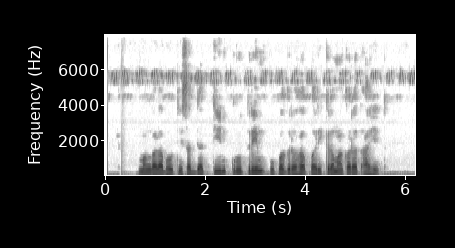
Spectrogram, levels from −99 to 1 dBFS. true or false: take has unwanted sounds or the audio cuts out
false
